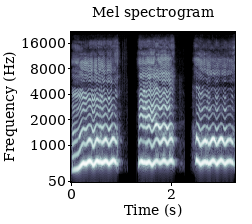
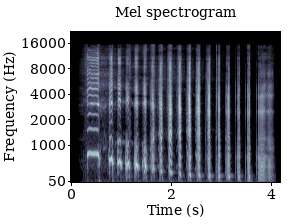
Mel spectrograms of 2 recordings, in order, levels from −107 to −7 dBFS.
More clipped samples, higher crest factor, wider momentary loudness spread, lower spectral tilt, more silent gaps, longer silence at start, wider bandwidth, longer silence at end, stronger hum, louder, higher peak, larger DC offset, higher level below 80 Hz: neither; second, 10 dB vs 32 dB; second, 9 LU vs 14 LU; second, 2 dB/octave vs -0.5 dB/octave; first, 1.12-1.30 s, 2.26-2.37 s vs none; second, 0 s vs 0.3 s; about the same, 15.5 kHz vs 15.5 kHz; second, 0 s vs 0.15 s; neither; first, -14 LUFS vs -30 LUFS; second, -4 dBFS vs 0 dBFS; neither; second, under -90 dBFS vs -70 dBFS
